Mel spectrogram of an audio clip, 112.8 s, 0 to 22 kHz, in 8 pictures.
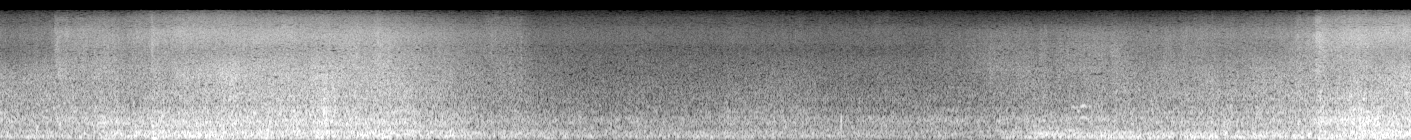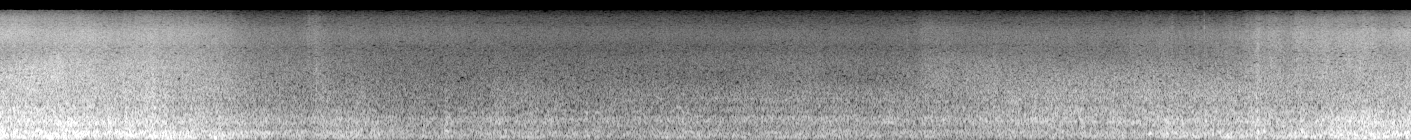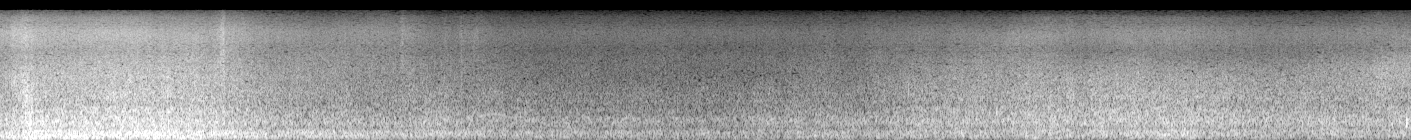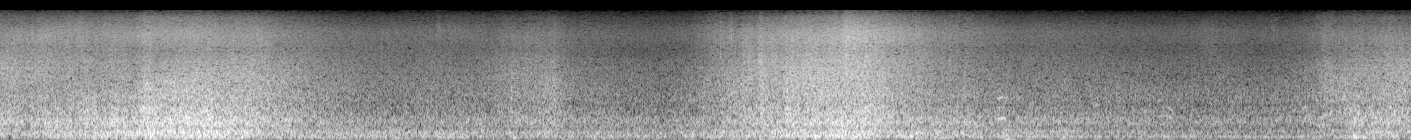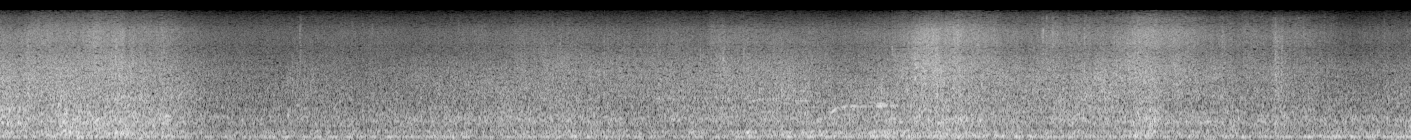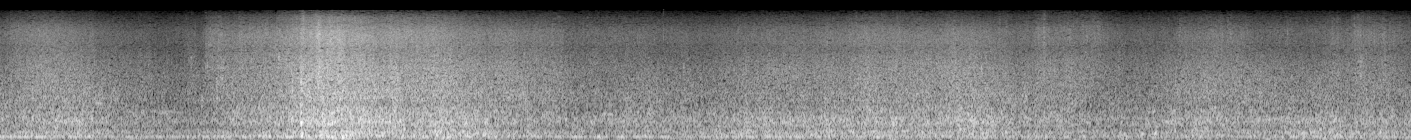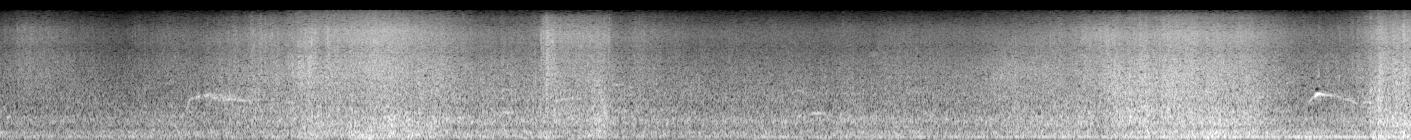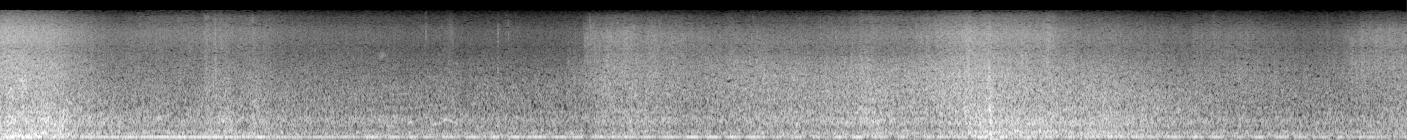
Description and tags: Beach - Waves & People
Recorded on Laguna Beach, CA in close proximity to the waves. There were other people on the beach so you'll hear them in the background as well.
Recorded outside with a Zoom H5 using the stereo microphones that come with it.
I would still appreciate it if I could see/hear the project this sound file was used in, but it is not required.
field-recording, water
